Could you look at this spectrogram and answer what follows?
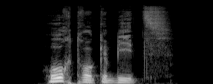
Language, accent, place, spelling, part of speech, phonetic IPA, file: German, Germany, Berlin, Hochdruckgebiets, noun, [ˈhoːxdʁʊkɡəˌbiːt͡s], De-Hochdruckgebiets.ogg
- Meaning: genitive singular of Hochdruckgebiet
